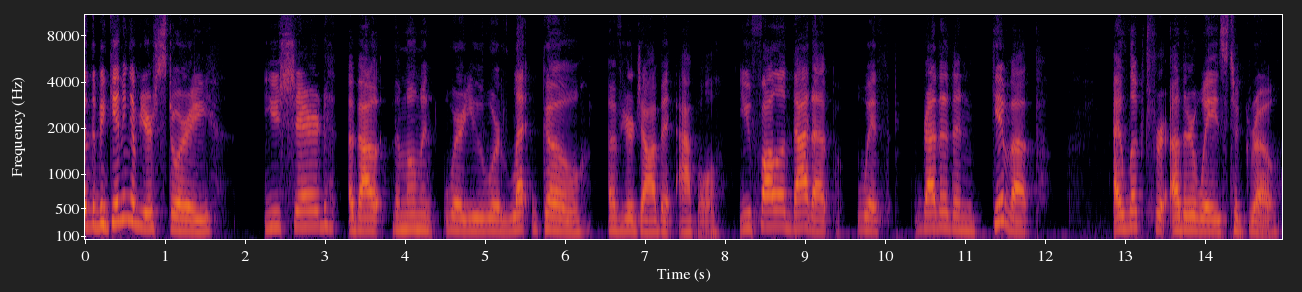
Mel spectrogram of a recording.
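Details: Adult woman (interviewer); normal speech.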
